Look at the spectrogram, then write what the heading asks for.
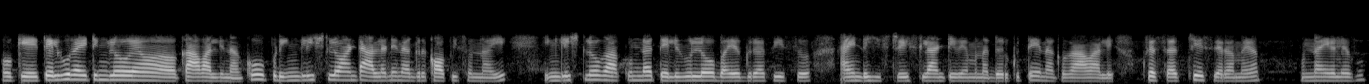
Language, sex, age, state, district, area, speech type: Telugu, female, 30-45, Telangana, Karimnagar, urban, conversation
